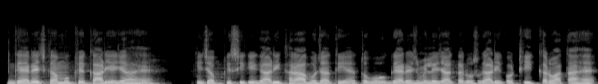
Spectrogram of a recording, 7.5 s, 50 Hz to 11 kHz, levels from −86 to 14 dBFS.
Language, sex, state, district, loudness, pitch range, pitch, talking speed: Hindi, male, Bihar, Saran, -18 LUFS, 150-170 Hz, 160 Hz, 225 wpm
